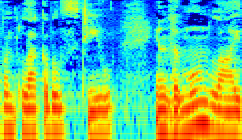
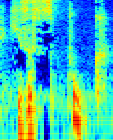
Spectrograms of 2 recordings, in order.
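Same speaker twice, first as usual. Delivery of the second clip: loathing; 3 semitones higher than usual. A narrator's reading. Middle sister warns about the lover, loathing. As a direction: denounce him with understated loathing. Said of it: "voice was shaking with loathing".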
